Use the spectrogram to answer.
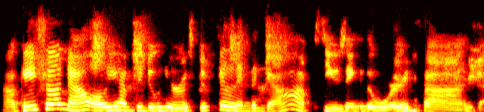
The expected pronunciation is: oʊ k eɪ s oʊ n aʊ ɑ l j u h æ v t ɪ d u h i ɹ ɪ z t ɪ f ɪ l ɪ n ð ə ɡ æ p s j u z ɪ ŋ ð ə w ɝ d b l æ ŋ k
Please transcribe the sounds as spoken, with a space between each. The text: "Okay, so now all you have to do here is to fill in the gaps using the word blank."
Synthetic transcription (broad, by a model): oʊ k eɪ s oʊ n aʊ ɑ l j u h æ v t ɪ d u h i ɹ ɪ z t ɪ f ɪ l ɪ n ð ə ɡ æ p s j u z ɪ ŋ ð ə w ɝ d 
